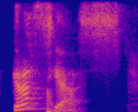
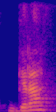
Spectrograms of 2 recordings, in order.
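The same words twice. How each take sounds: First: The 'c' is pronounced as an 's' sound. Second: The 'c' is pronounced as a 'th' sound. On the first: This is how Latin Americans say it. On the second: This is how people in Spain say it.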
